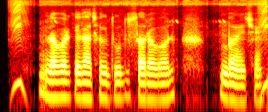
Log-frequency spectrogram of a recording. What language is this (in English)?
Maithili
